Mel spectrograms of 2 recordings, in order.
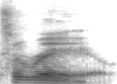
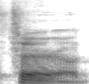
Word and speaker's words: Terrell: Okay, cuz he No, he pronounces his name Turo. It's not Terrell. Okay, but it is Turo.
